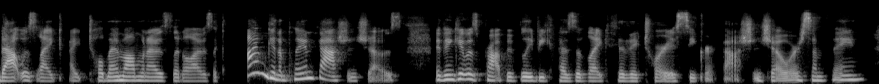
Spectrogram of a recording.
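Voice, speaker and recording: Vocal fry and lively intonation mark this voice with an American accent. The pace is fairly quick, and the background is quiet. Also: woman, fairly low pitch for a woman. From Southern California. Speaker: spray tan business owner. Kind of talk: interview.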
